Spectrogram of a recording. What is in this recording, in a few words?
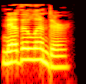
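"netherlander", British English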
